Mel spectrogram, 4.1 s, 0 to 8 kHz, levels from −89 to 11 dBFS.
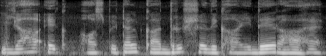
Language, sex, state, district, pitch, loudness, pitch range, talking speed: Hindi, male, Jharkhand, Ranchi, 135 Hz, -16 LUFS, 125-145 Hz, 130 wpm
